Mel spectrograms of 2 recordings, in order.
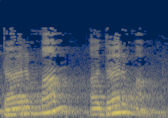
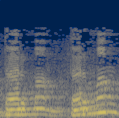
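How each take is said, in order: First: The full m is sounded before a clear vowel. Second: The final m merges and the vowel is dropped. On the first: It means righteousness and unrighteousness. The speaker calls it right. "મ આખો બોલવાનો" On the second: It sounds like the same word twice. The speaker calls it wrong. "આપણે મોટા ભાગે બોલીએ"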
